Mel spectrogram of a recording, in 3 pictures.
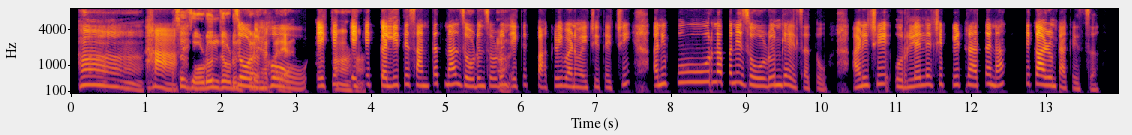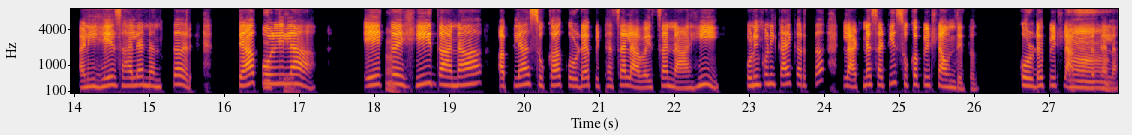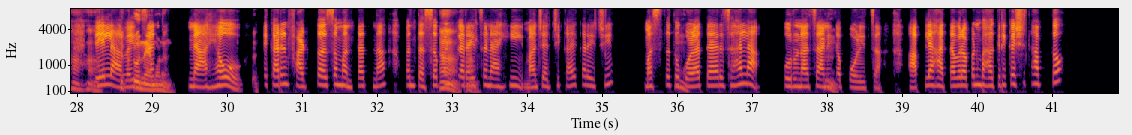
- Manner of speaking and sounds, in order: drawn out: "हां"; tapping; drawn out: "पूर्णपणे"
- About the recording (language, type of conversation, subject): Marathi, podcast, तुम्हाला घरातले कोणते पारंपारिक पदार्थ आठवतात?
